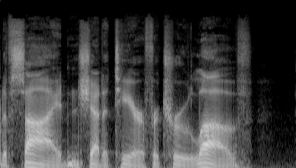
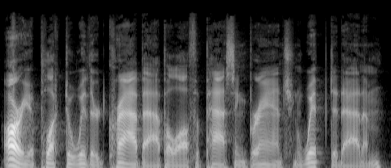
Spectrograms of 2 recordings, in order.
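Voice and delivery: plain reading voice

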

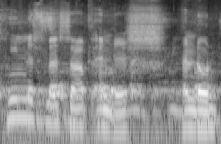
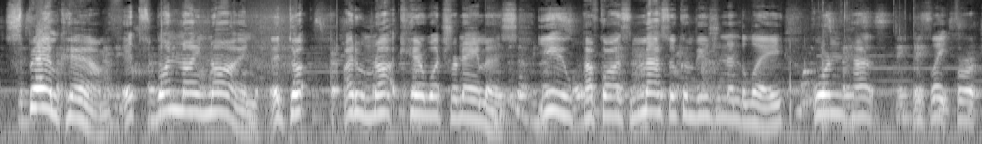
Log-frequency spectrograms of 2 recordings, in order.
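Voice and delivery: high-pitched, outraged telling-off; annoyed and outraged; 9 semitones higher than usual. A narrator's reading. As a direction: scold a troublemaker indignantly. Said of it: "He was very annoyed and outraged".

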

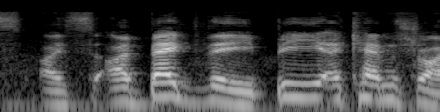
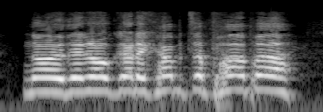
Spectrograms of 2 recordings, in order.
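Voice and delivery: loud high cry of protest; dismayed shout; 7 semitones higher, 11 dB louder than usual. Real, not acted. Gamer watching his chance slip away, dismayed shout. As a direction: shout no at the screen. Enemies won't come.

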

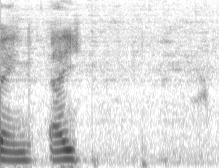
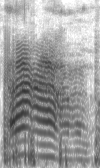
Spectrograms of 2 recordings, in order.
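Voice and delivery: sudden higher, louder "ah" of dismay; frustrated cry; 4 semitones higher, 5 dB louder than usual. Real, not acted. Player going one block too far, exasperated yelp. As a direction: cry out at your own slip.

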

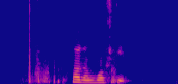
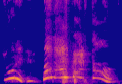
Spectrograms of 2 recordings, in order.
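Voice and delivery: frustrated shout; 11 semitones higher than usual. Real, not acted. Gamer furious that Alberto ignored his pass, anguished shout. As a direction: cry out in despair at him.

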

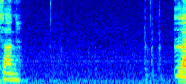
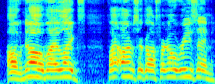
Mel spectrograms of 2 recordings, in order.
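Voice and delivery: high, loud hammed-up distress; mock panic; 4 semitones higher, 7 dB louder than usual. Game character losing legs and arms, mock-panicked cry. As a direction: wail in comic horror.

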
